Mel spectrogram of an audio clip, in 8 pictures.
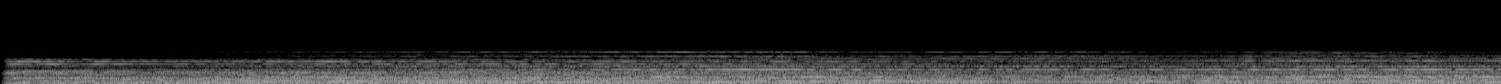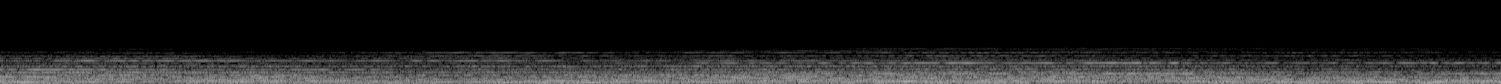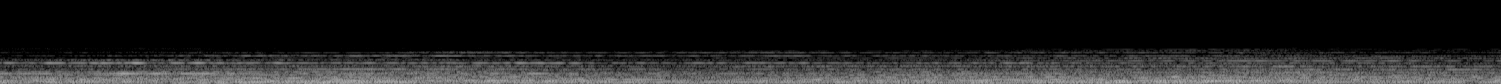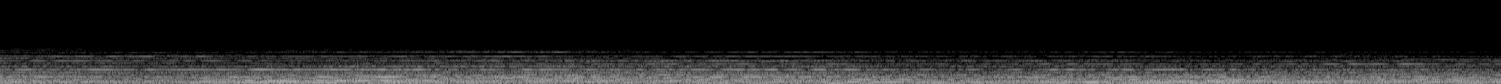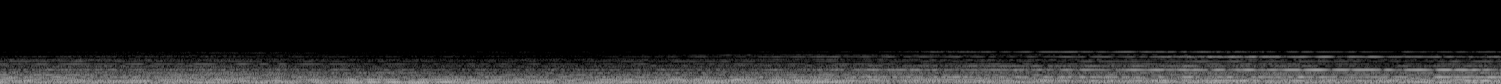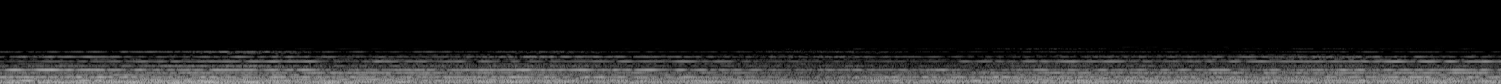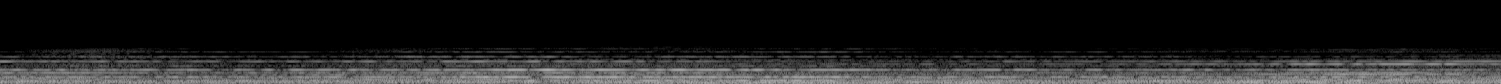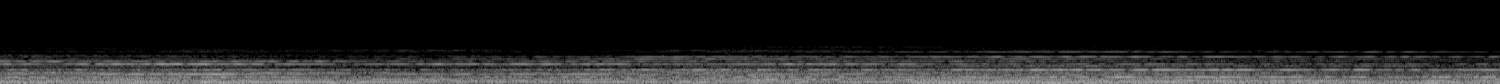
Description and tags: Two minutes long evolving drone with metalic timbre.
space, drone, evolving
